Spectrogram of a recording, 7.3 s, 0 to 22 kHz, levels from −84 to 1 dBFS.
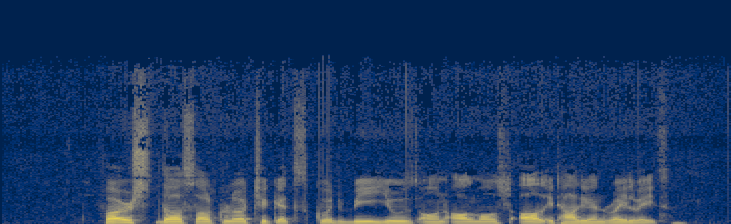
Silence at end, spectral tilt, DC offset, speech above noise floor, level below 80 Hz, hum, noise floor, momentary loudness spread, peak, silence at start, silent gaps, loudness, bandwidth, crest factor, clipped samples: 0.5 s; -6.5 dB/octave; under 0.1%; 42 dB; -60 dBFS; none; -59 dBFS; 8 LU; -2 dBFS; 1.05 s; none; -18 LUFS; 16 kHz; 18 dB; under 0.1%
